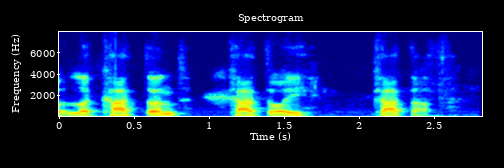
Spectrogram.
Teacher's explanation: It separates the word stem from the word ending, and the last syllable in the word stem is emphasized, and the word ending is de-emphasized by default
